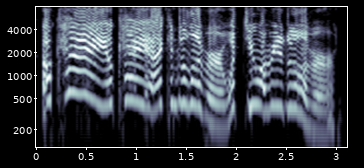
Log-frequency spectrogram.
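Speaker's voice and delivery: panicked high clerk; scared clerk. Acted. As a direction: squeak in alarm.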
